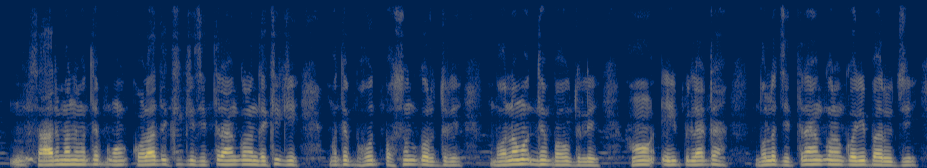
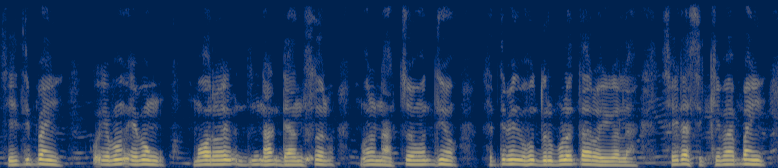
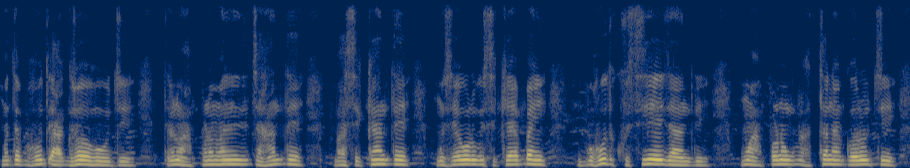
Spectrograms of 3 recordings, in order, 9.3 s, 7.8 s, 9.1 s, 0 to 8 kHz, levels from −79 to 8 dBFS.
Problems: none marked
